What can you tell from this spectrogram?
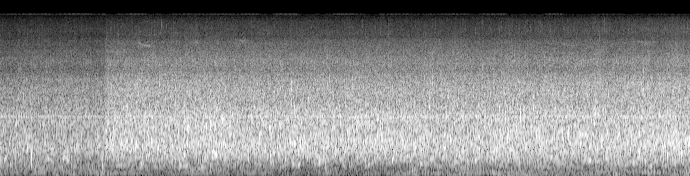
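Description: Shallow forest creek running over rocks, a steady rushing, babbling flow that gets louder about two seconds in and then holds.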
